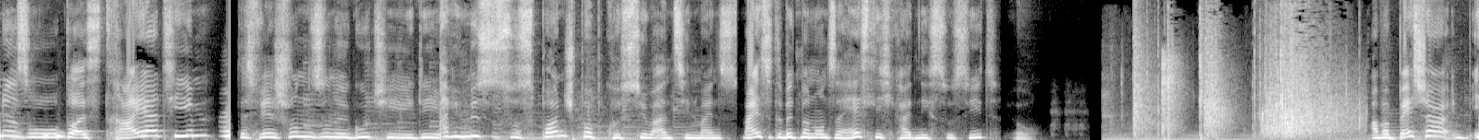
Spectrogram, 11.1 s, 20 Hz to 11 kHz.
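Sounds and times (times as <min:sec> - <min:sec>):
audience applauding: 0:08.5 - 0:10.3.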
